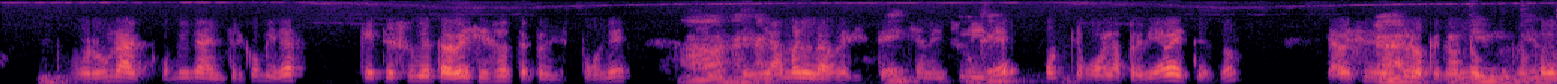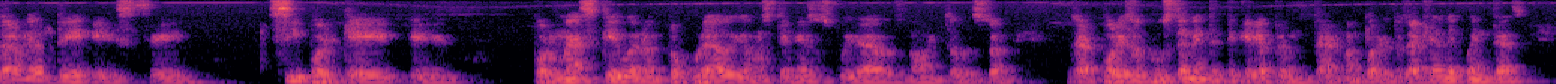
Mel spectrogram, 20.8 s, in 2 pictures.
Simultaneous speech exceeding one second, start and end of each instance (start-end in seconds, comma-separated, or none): 9.2-10.7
